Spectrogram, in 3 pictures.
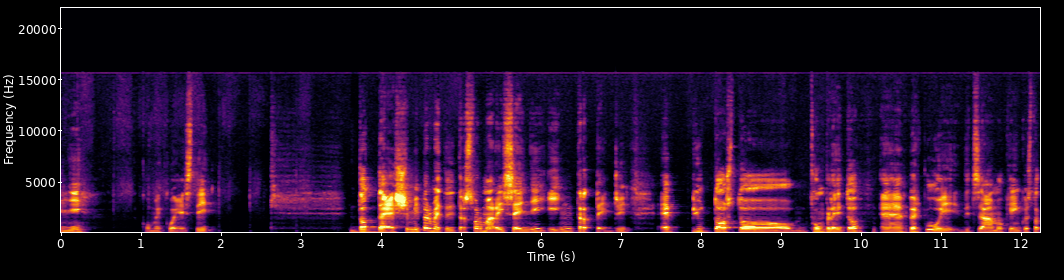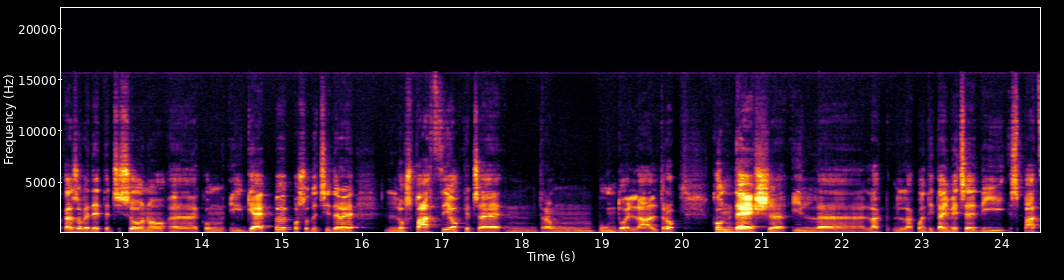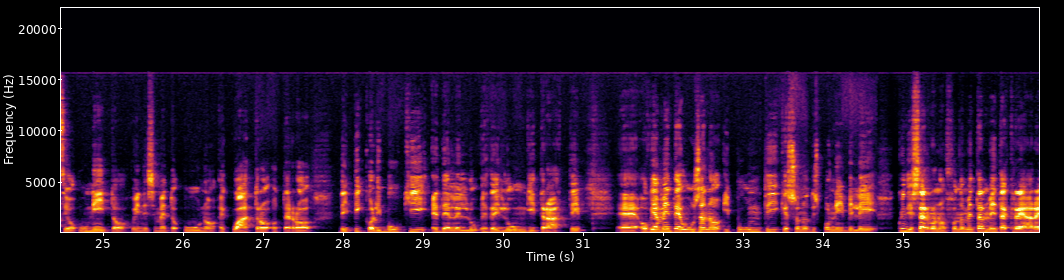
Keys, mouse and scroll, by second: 0.2 click, 0.6 click, 1.1 click, 1.5 click, 2.0 click, 2.3 click, 2.9 click, 3.6 click, 14.6 click, 15.5 click, 15.7 click, 16.0 click, 16.1 click, 17.8 click, 18.0 click, 18.1 click, 18.3 click, 18.5 click, 24.5 click, 24.6 click, 24.9 click, 26.1 click, 32.4 Tab.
